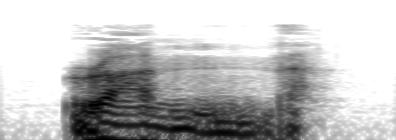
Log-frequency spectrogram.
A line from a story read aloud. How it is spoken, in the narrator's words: said a voice that was almost a growl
